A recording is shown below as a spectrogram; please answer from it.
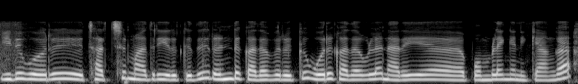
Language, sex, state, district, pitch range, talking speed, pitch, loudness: Tamil, female, Tamil Nadu, Kanyakumari, 215-245 Hz, 135 wpm, 225 Hz, -12 LUFS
